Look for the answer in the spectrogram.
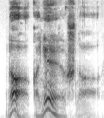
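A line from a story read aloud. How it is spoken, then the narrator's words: Low-voiced answer. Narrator (Russian): низким голосом Ранкорна ответил Гарри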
